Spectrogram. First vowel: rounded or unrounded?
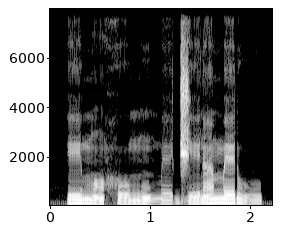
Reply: unrounded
